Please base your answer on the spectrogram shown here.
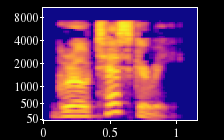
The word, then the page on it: grotesquery: British English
